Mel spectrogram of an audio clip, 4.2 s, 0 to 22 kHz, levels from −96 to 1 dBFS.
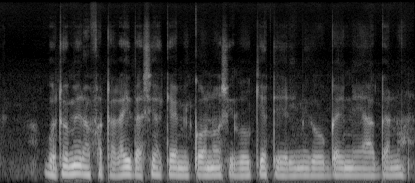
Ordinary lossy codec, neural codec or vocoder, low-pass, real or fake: none; codec, 44.1 kHz, 7.8 kbps, DAC; none; fake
